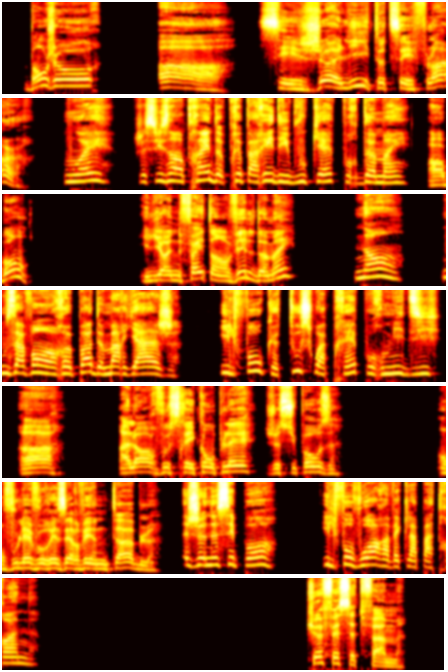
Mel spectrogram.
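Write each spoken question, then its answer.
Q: Que fait cette femme?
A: Elle prépare des bouquets de fleurs pour un repas de mariage.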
